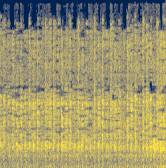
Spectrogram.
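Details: Diesel: harsh uneven clatter on the idle with a dead-sounding cylinder beat, traced to a dead injector nozzle, replaced and serviced.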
